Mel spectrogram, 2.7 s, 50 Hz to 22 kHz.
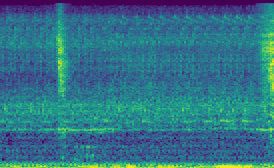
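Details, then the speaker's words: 2008 BMW 328xi N52 six-cylinder at idle, oil filler cap lifted: constant airy hiss of excess crankcase vacuum releasing, well above the 30 mbar spec; failed crankcase ventilation (CCV) breather. "you can hear all that vacuum releasing out of the cap there so I think it is a fail breather"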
